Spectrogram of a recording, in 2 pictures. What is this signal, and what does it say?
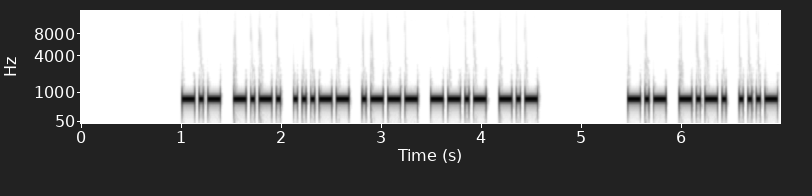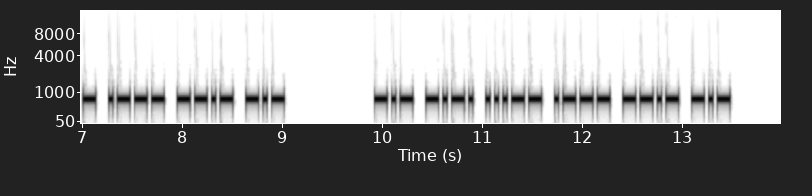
Morse code, heard as a keyed tone, about 28 wpm, 700 Hz. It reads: KC3JQK KC3JQK KC3JQK
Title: USA Call Signs - 6 Characters - Repeated 3x - 28wpm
